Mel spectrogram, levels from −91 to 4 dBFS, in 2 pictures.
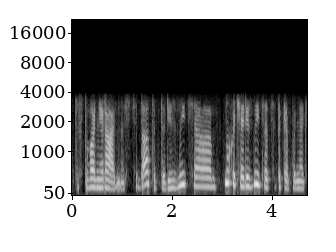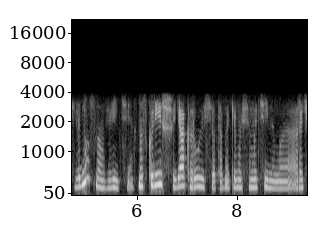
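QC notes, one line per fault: Throughout, AMR narrowband mobile codec: the speech passes through a phone-line band of roughly 150 Hz to 3.6 kHz, with nothing above 3.8 kHz, so sibilants and air are gone. The vocal-tract model rebuilds each 20 ms frame from only a few excitation pulses, and the heavy damage at this bit budget gives a buzzy, synthetic, thin tone that fits one of the low AMR-NB modes, around 6.7 kbps.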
